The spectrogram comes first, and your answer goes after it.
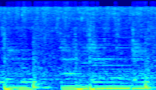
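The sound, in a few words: rinsing nuts with cool water in a sprouter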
